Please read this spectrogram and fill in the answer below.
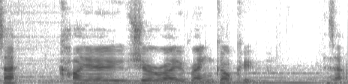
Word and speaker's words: Kyojuro Rengoku: Kyojuro Rengoku. Is that right? Oh, I've seen this one. He showed me that. He told me about this one. Yeah, Rengoku.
